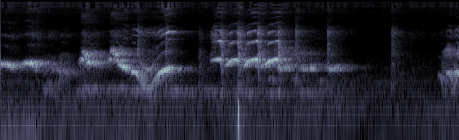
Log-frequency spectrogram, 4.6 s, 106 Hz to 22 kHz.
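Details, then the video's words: Wild-style laughingthrush song, 29 September 2023: loud whistled notes with a deep downward-swooping slur, then bright rising phrases and a single sharp click, fading to near quiet before a final whistle. "khướu hàm rồng hót giọng rừng"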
